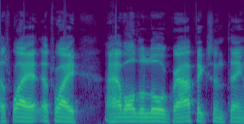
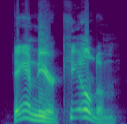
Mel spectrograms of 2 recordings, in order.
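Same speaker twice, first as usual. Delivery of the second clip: put-on East Texas accent, higher and louder; 5 semitones higher, 5 dB louder than usual. Retelling the punchline of a joke: east texas accent. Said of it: "You gotta say with that East Texas accent".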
